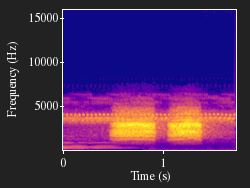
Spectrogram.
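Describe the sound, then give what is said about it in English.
Two harsh, rasping screeches from a Eurasian jay, a member of the crow family, each about half a second long with a short gap between, loud over a faint background hiss. “This sound is produced by perhaps the shyest member of the crow family, the jay.”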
